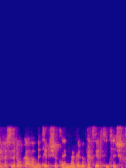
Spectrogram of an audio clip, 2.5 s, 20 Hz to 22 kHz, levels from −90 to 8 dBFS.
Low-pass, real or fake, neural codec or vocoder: 5.4 kHz; fake; vocoder, 44.1 kHz, 128 mel bands, Pupu-Vocoder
